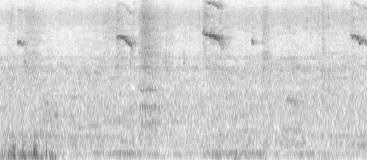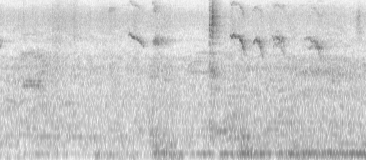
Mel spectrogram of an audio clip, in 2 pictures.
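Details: Small pigeon chicks in the morning give short, thin, high chirps, scattered irregularly and sometimes in quick pairs, over a low rumbling background with occasional bumps and rustles.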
